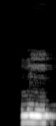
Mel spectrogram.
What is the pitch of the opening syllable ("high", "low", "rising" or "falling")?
low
